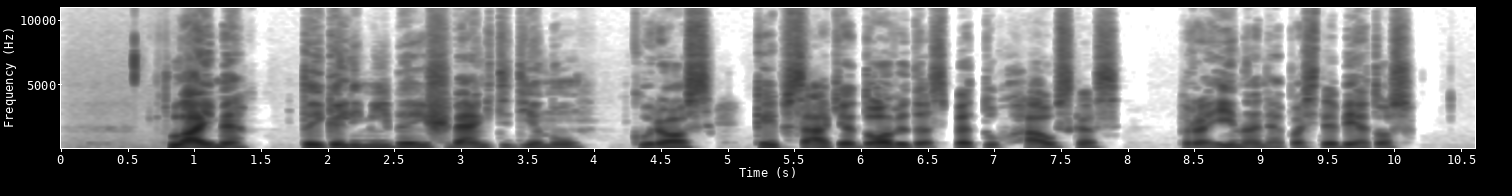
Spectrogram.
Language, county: Lithuanian, Vilnius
